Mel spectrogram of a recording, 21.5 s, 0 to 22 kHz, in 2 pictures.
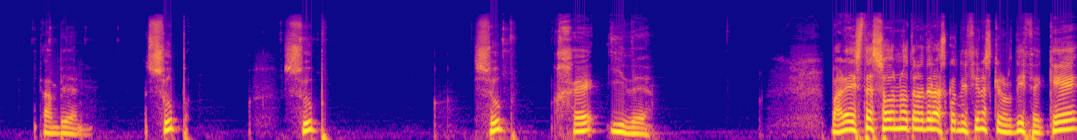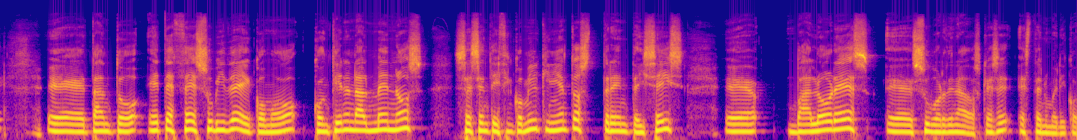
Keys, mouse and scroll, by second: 0.2 BackSpace, 0.4 BackSpace, 0.6 BackSpace, 0.8 BackSpace, 2.5-3.6 typing, 4.8-6.7 typing, 7.2 Return, 21.0-21.5 drag.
